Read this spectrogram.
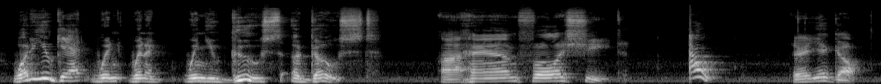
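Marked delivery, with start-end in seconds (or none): none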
